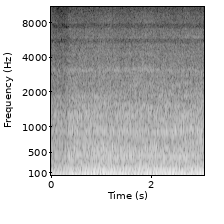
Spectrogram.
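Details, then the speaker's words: Old 379 ten-wheel dump truck, former over-the-road truck with 13-speed transmission, push-button start: the big diesel fires instantly and holds a deep, even rumble with no stumble or rattle: normal start and idle. "I like this old truck. Man, it sounds good. I wonder what it's got for a motor."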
